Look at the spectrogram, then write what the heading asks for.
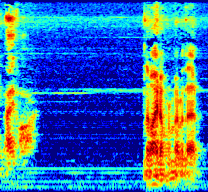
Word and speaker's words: Ivar: They must love Eric and Ivor. Is that how you pronounce it? Ivar.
